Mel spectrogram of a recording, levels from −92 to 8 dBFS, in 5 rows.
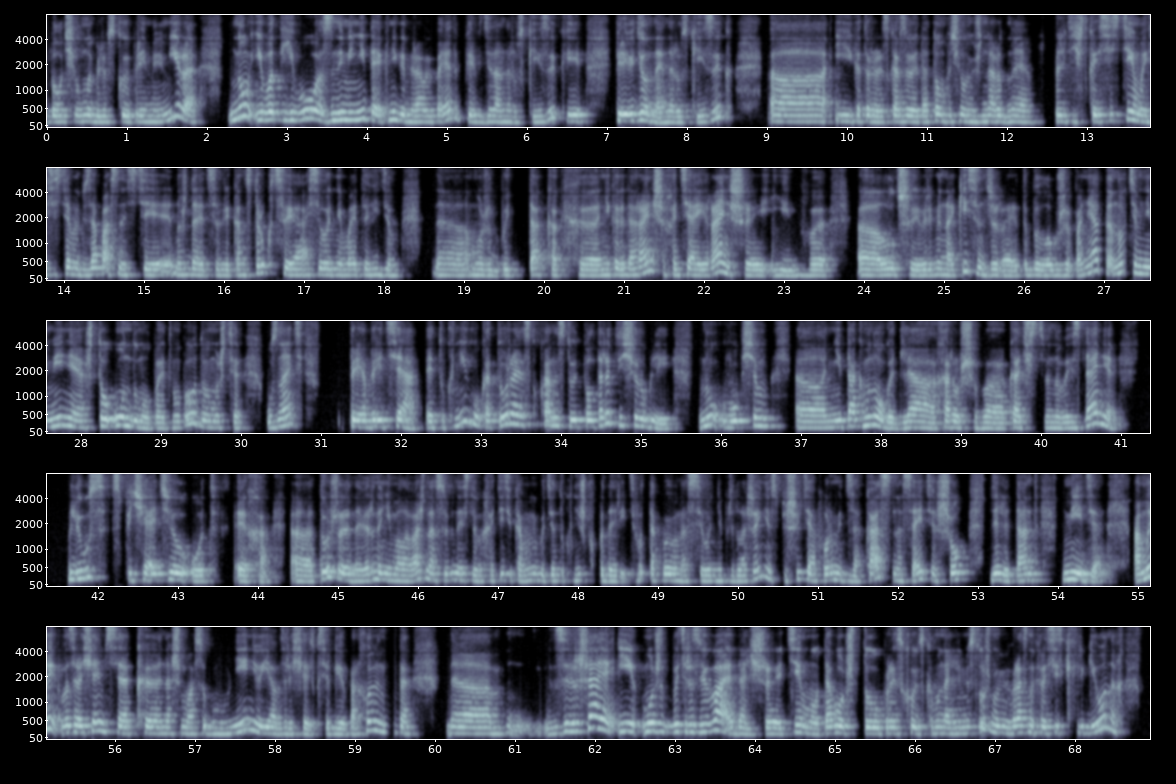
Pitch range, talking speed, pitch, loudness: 150-185 Hz, 130 wpm, 165 Hz, -19 LUFS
